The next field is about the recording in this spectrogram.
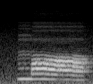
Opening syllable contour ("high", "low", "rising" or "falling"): low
